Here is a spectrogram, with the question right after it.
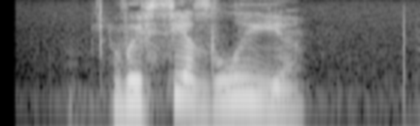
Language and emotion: Russian, angry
